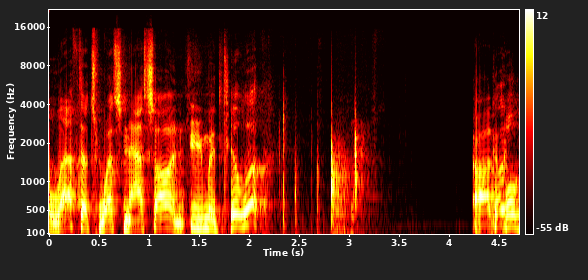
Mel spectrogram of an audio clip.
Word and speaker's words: Umatilla: That's West Nassau and Umatilla. Coach, do you know how to pronounce, is it Umatilla? Umatilla. Umatilla? Like Umatilla. Umatilla. All right, good. Just the way it looks.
